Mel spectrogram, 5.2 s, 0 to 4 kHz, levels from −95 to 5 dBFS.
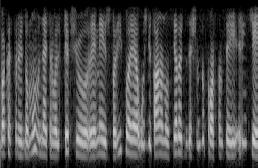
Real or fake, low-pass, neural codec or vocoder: fake; 3.6 kHz; codec, 16 kHz, 4.8 kbps, FACodec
